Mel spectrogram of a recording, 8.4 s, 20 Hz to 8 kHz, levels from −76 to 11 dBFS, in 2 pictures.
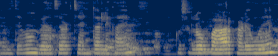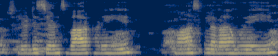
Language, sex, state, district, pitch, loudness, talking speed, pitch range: Hindi, female, Uttar Pradesh, Hamirpur, 200 Hz, -19 LUFS, 170 wpm, 195-205 Hz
